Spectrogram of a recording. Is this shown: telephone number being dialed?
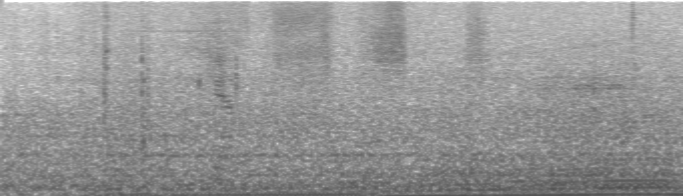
no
